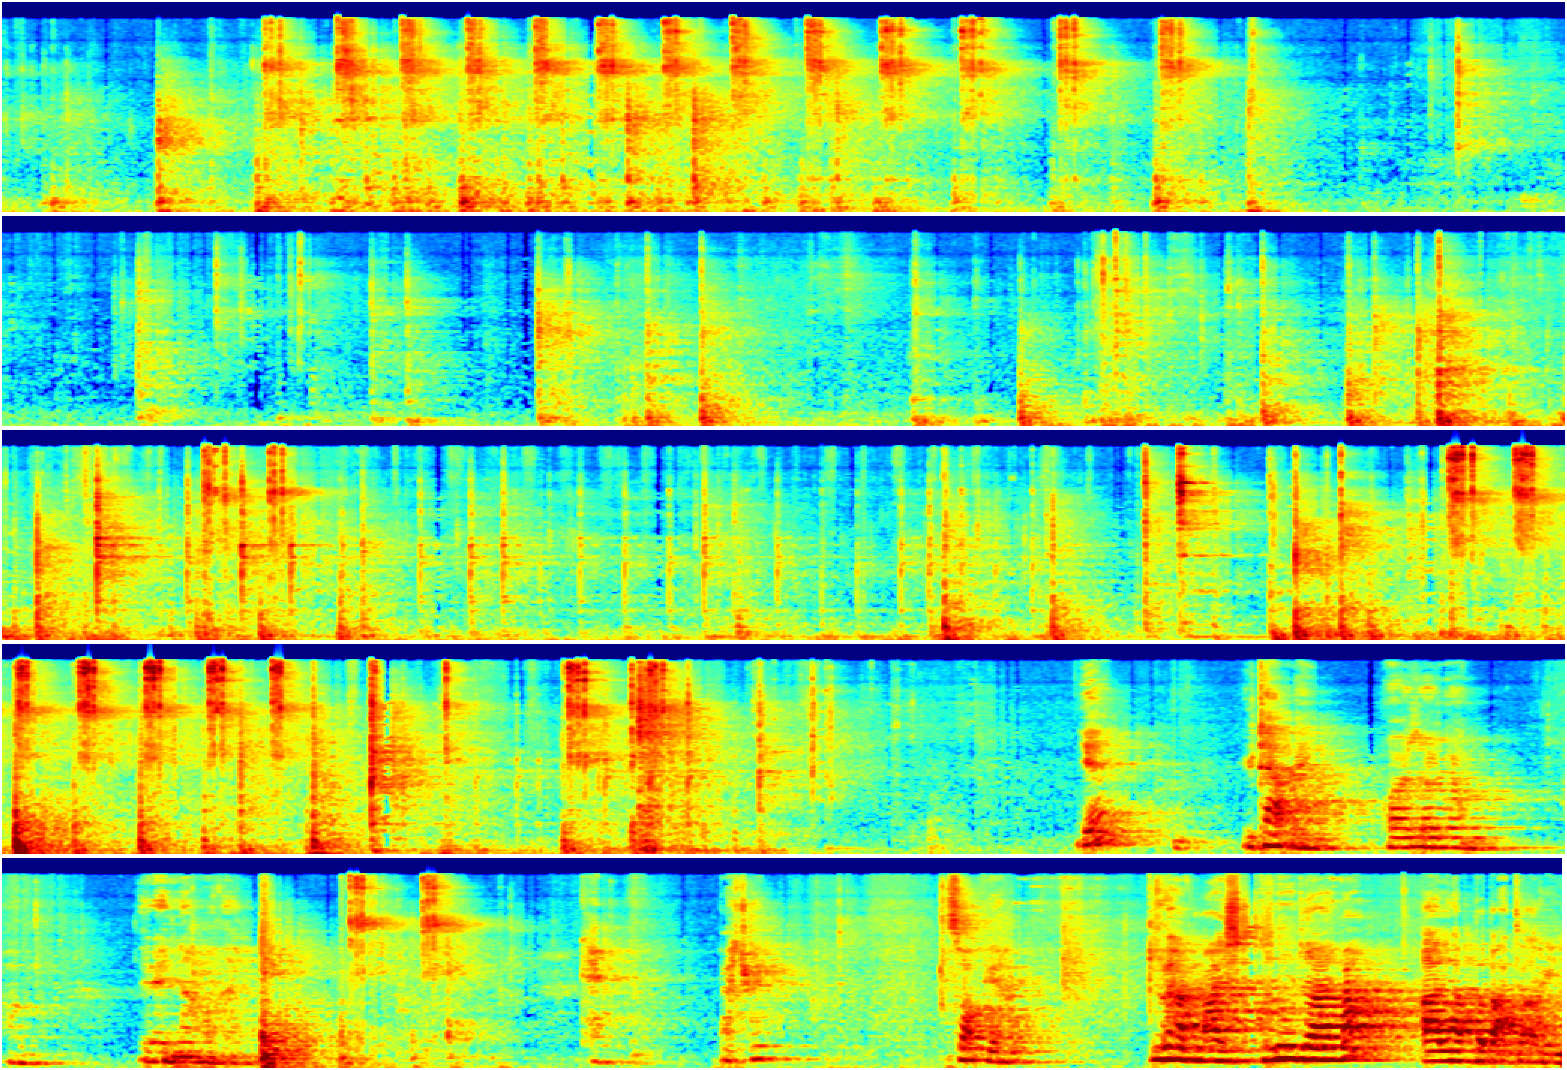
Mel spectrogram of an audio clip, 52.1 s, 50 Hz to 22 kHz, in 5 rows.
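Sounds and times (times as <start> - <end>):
screwdriver clicking and scraping: 1.7 - 8.1, 21.3 - 27.9, 30.2 - 36.9, 44.0 - 45.1.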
